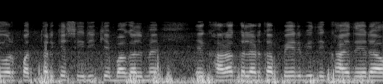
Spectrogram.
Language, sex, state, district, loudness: Hindi, male, Bihar, Darbhanga, -17 LUFS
